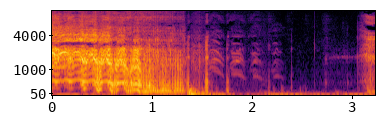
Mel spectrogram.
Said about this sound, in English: Well, it's the new horse, Gut Chuckles!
